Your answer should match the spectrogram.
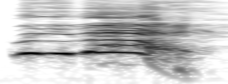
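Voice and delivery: amazed laugh at his own work; laughing amazement. Retold or imitated. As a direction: marvel at it through laughter. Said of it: "I was like".

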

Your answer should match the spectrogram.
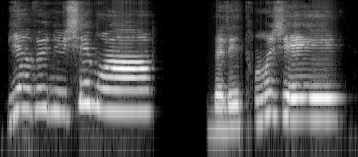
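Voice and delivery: high, slow, cooing yeti lady; lady yeti cooing at a handsome stranger. A narrator's reading. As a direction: flirt sweetly with the stranger. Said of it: "roucoula demoiselle Yeti".

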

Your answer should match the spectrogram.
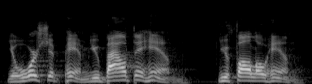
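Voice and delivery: ordinary talk

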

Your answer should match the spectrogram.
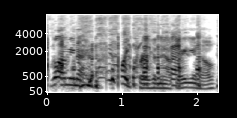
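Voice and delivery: talking through high-pitched laughter; real laughing. Real, not acted. Storyteller joking to the co-hosts about deployment, laughing. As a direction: squeeze the words out between laughs.

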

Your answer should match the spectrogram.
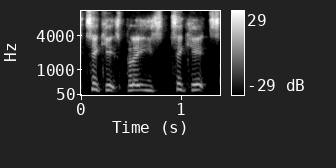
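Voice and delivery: high, carrying call of a ticket inspector. Retold or imitated. Ticket inspector walking the train, calling out for tickets. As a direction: sing out for tickets down the carriage.

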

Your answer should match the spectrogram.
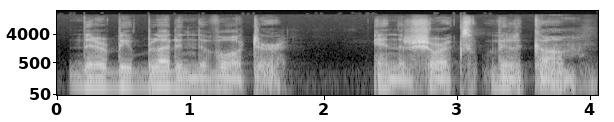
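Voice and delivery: put-on low Russian accent, measured and heavy; deep Russian-accented menace with pauses; Mickey Rourke. Host quoting a film villain, low Russian accent. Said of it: "the best Russian".

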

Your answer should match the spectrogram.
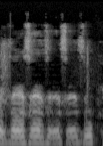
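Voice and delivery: drowsy, quiet yes yes; half-asleep murmur; sleepy mumble. Retold or imitated. Diego half asleep obeying.

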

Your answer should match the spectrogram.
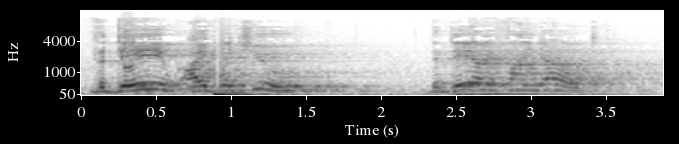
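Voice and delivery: slow, drawn-out mock threat; warning. Shown as a demonstration. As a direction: warn them slowly, stretching the words. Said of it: "It is used when you warn someone".

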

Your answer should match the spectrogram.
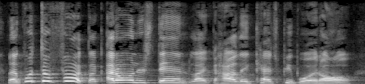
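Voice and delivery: high, loud exasperated disbelief; baffled outburst. Real, not acted. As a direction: rant as if it makes no sense. Baffled rant about checkpoint.

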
